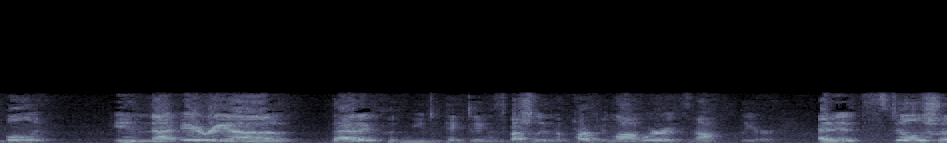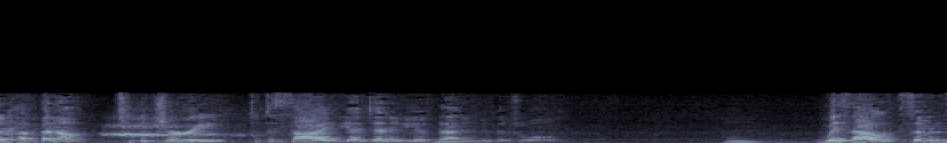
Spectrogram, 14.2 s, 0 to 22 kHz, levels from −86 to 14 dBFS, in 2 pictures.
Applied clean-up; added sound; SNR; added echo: none; Brass instrument + Car; 14 dB; none.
